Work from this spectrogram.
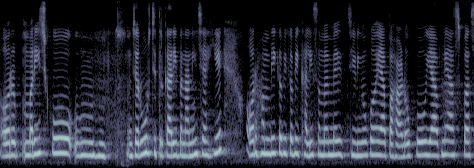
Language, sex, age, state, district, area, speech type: Hindi, female, 18-30, Uttar Pradesh, Chandauli, rural, spontaneous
